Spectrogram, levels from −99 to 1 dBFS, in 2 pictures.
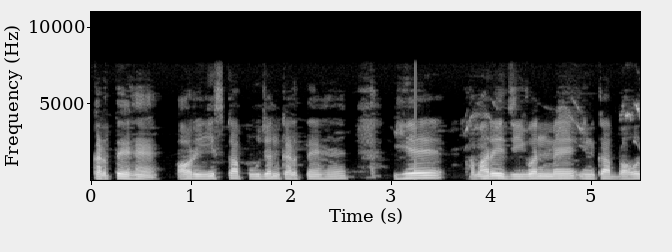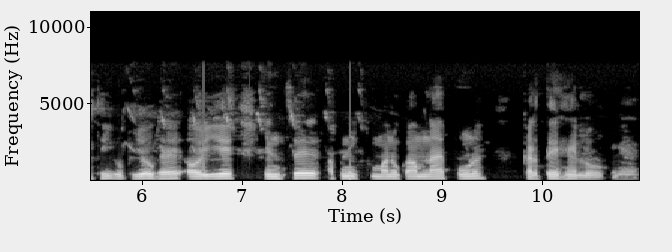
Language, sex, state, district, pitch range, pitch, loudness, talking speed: Hindi, male, Uttar Pradesh, Hamirpur, 125-140 Hz, 135 Hz, -17 LUFS, 140 wpm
